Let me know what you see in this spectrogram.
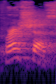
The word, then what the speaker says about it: Brescia: I've never heard of Brescia. Is it Brescia? – Brescia. Somebody had that pronunciation right.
